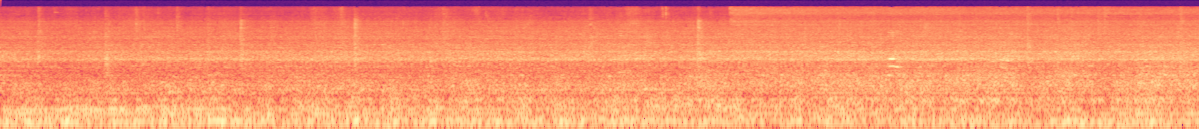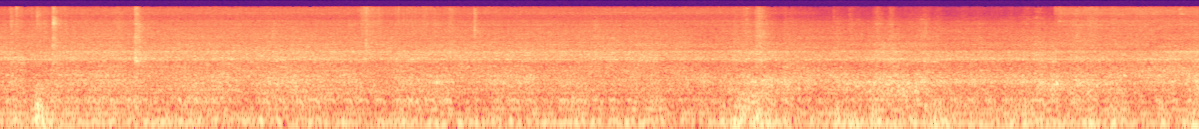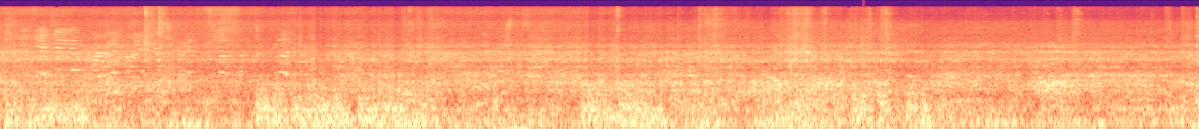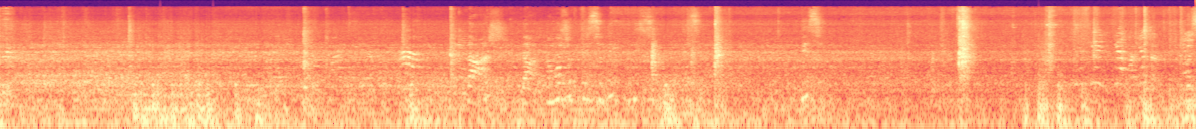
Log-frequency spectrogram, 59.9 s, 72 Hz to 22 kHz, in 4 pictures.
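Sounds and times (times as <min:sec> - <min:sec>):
train rumbling along track: 0:00.0 - 0:59.9.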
